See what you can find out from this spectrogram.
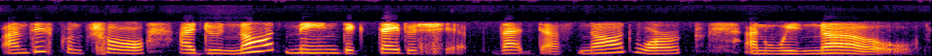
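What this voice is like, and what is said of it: Non-native accented English. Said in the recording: “I am American, I have an accent, but I am American.”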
